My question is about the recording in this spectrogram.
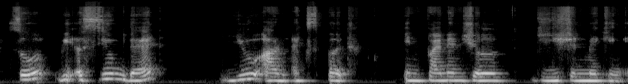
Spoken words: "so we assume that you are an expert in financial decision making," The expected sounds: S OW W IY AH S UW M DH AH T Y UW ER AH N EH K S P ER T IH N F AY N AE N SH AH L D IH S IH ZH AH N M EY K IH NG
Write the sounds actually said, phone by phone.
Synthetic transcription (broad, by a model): S OW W IY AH S UW M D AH T Y UW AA AH N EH K S P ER T IH N F AY N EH N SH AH L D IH IY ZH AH N M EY K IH NG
